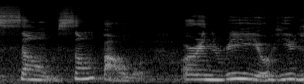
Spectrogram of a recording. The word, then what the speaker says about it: São Paulo: However, if you are in São Paulo or Rio, it's not São Paulo, okay, guys? It's São Paulo.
